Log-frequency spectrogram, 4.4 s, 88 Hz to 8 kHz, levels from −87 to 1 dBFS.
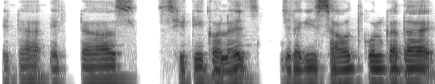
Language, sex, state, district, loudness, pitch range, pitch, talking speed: Bengali, male, West Bengal, Kolkata, -20 LUFS, 100-110 Hz, 105 Hz, 125 wpm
